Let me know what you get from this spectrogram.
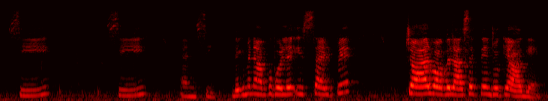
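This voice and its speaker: A woman's voice: on the high side, a little hiss or hum, rough recording. A young woman teaching an English lesson, patiently explaining and often checking whether her students have understood. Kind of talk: classroom lecture mixing Hindi-Urdu and English.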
